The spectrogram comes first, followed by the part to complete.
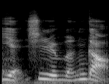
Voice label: "yǎnshì wéngǎo", Chinese; 演示文稿; set phrase; presentation; slide deck; Powerpoint slides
